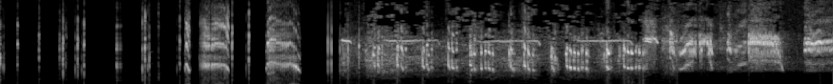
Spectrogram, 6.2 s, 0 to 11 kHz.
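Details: Call used to attract swiftlets, with wing flapping: scattered sharp clicks at first, then a steady run of high buzzy twitters and thin whistled notes, about 140 a minute.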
